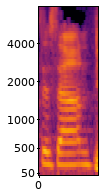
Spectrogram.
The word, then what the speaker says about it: DAZN: Or is it DAZN? Is that how you say it? DAZN. – They're both DAZN.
